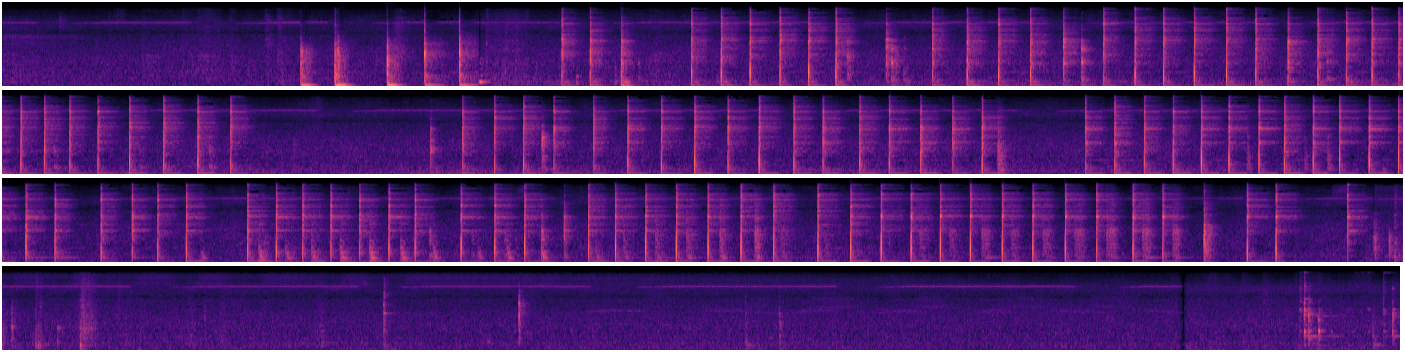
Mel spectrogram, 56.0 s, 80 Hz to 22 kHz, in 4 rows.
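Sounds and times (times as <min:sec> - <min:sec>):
hammer striking metal: 0:05.6 - 0:16.6, 0:18.3 - 0:24.1, 0:24.8 - 0:41.8, 0:55.0 - 0:56.0.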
